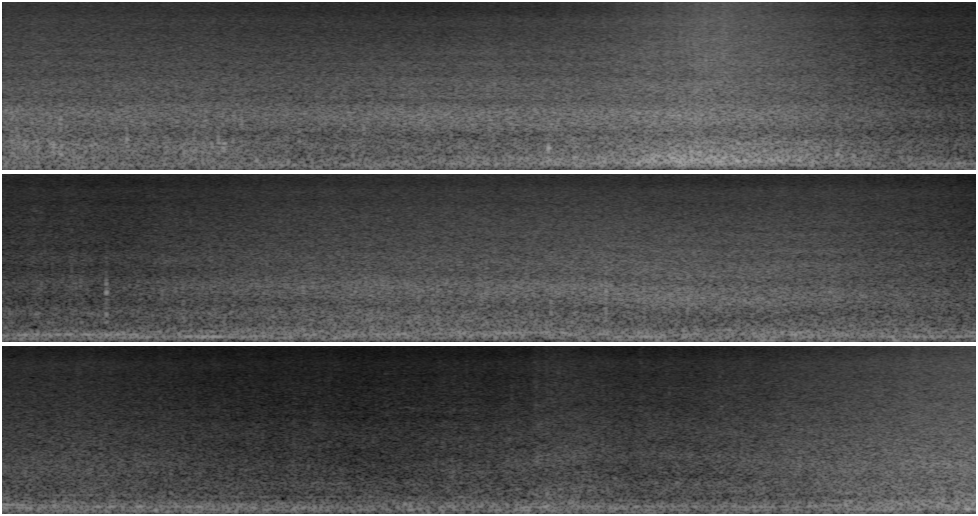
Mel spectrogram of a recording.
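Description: Ocean waves crash and roar steadily against rocks outdoors.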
